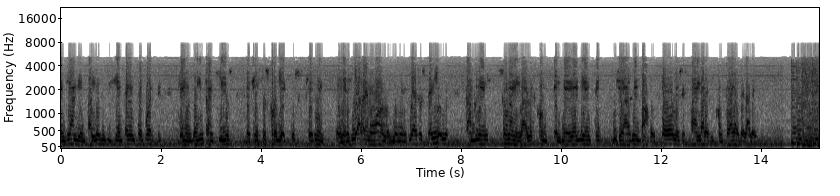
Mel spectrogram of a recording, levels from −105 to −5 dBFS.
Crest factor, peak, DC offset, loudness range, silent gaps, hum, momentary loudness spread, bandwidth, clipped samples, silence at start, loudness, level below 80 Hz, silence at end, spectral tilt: 6 dB; 0 dBFS; 0.5%; 1 LU; none; none; 6 LU; 8 kHz; 5%; 0 s; -7 LUFS; -30 dBFS; 0 s; -7.5 dB/octave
